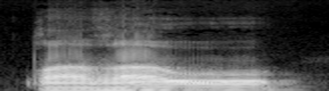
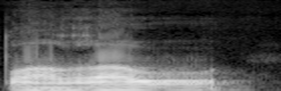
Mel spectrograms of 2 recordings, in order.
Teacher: طا زبر طا غین واو زبر غو طغو. طا و غین په ډکه خولو و نرم ویلی شو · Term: حروف لین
